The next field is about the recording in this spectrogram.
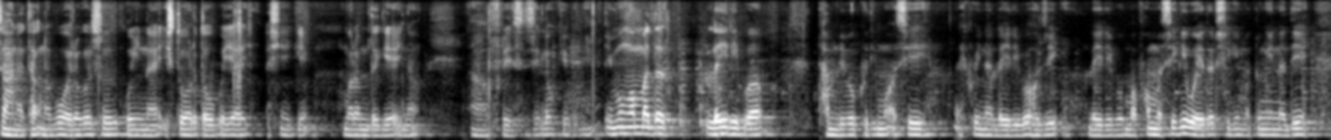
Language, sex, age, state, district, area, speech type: Manipuri, male, 30-45, Manipur, Thoubal, rural, spontaneous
